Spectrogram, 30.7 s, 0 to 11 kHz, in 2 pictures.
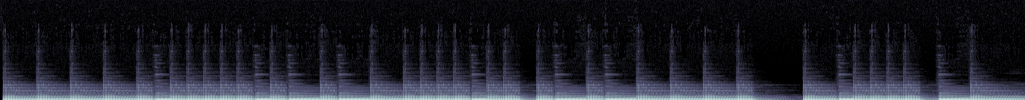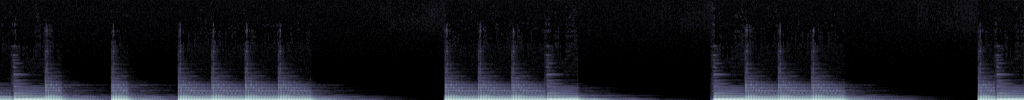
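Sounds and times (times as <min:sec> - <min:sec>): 
funk bass guitar: 0:00.0 - 0:11.5, 0:12.1 - 0:17.5, 0:18.1 - 0:20.2, 0:22.1 - 0:24.3, 0:26.1 - 0:28.2, 0:30.1 - 0:30.7.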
